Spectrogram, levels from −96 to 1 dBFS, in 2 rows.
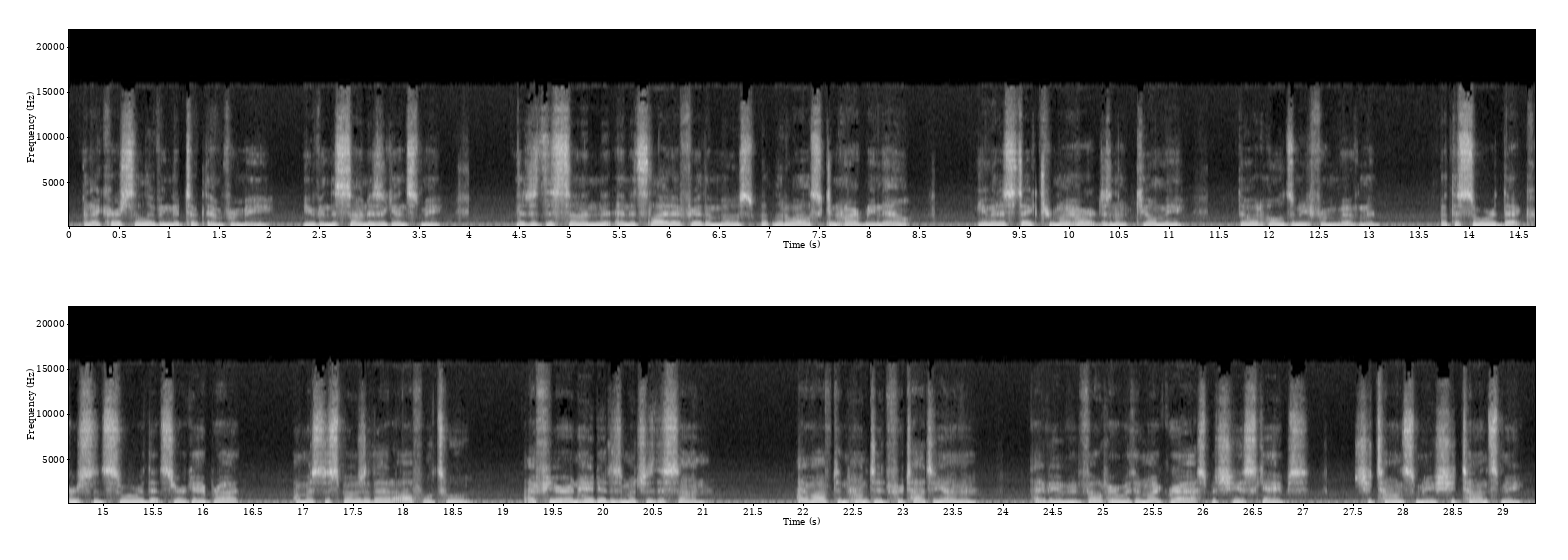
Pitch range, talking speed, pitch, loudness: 95-115 Hz, 205 wpm, 105 Hz, -22 LUFS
